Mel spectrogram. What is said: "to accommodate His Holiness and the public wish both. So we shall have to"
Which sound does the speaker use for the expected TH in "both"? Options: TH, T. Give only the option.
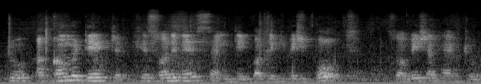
T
